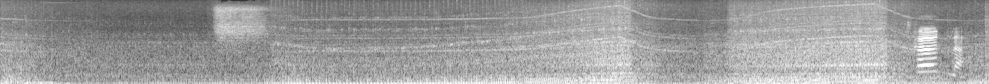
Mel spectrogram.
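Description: A truck engine rumbles and revs, rising in pitch and dropping as it shifts gears.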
